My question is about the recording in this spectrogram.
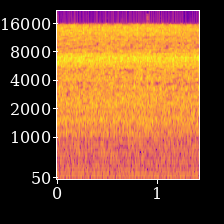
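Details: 2nd-gen Honda CR-V idling with a steady beat and a faint uneven stumble; pulling coils one by one showed cylinder 1 dead while 2–4 were good, so a failed ignition coil was suspected of causing the misfire and a new one was obtained.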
